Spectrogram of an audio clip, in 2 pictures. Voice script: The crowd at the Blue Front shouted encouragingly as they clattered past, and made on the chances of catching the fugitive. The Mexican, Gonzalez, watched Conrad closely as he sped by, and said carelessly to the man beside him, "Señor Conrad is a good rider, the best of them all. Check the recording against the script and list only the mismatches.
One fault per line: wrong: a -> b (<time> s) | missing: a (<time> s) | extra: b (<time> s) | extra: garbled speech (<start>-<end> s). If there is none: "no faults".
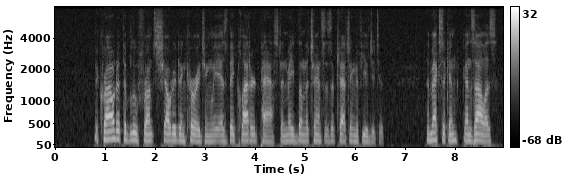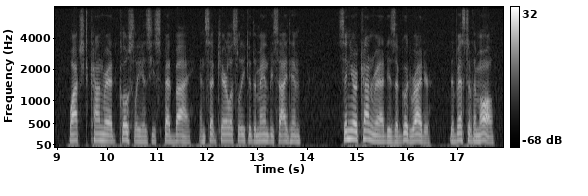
no faults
